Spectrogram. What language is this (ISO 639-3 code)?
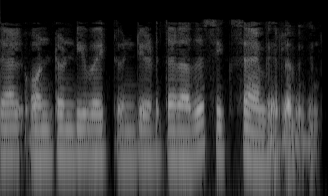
mal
